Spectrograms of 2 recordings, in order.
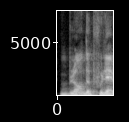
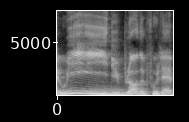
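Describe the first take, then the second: First: Realizing the right word aloud; found word. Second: Higher, louder triumphant confirmation. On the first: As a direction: blurt out the word. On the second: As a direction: nail the right word, proud of yourself. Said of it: "Bien joué". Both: Real, not acted.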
